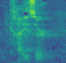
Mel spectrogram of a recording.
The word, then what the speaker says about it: Caesar: Yeah, so down here, this says Neron, N-R-O-N, basically. And then Caesar, we would say Caesar, the way you would pronounce it here is more like Kaiser, like they would say in Germany, I think, if I remember.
